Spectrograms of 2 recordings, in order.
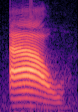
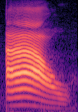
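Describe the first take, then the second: First: The sound is said in a low voice. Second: The sound is said in a low voice.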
